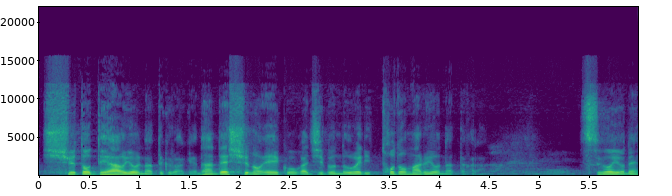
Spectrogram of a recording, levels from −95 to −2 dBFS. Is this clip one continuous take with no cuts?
yes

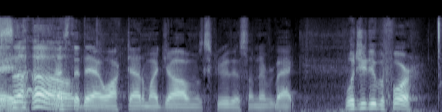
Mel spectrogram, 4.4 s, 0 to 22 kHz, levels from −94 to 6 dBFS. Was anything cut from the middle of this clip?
yes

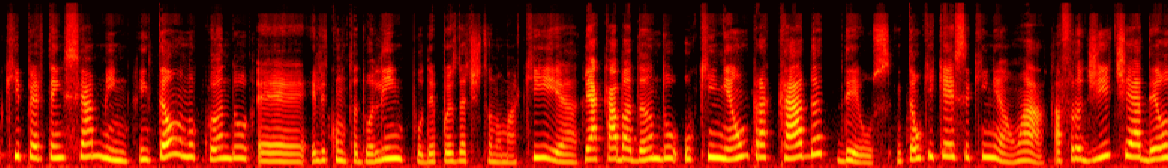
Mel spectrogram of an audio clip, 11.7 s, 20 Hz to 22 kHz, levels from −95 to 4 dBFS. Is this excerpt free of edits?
no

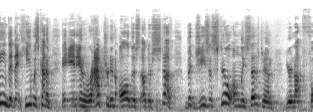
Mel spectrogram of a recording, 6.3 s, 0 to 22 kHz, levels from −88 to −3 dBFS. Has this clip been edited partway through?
no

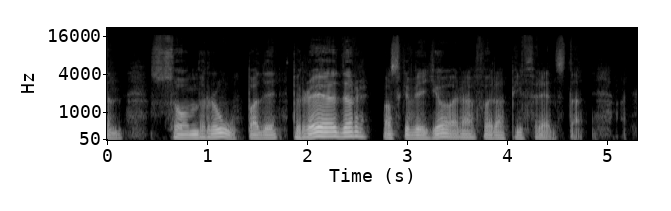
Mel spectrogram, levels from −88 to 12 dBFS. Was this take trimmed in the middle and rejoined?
yes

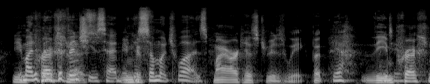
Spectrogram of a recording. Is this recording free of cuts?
no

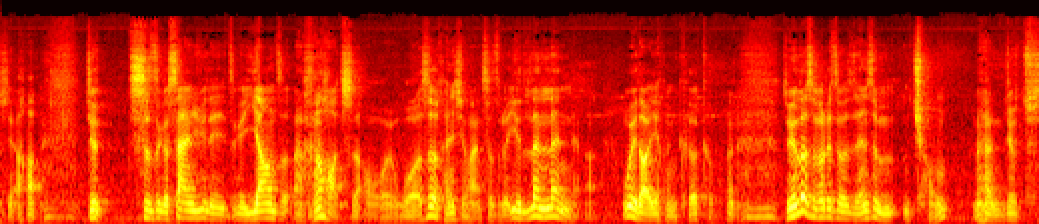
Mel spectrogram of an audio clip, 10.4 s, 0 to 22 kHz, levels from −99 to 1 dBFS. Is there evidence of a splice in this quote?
no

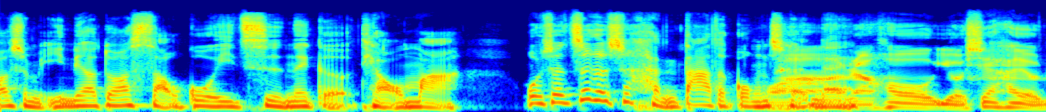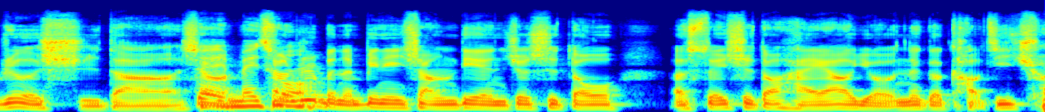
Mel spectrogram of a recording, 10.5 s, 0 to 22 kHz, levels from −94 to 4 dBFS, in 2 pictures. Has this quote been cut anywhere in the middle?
no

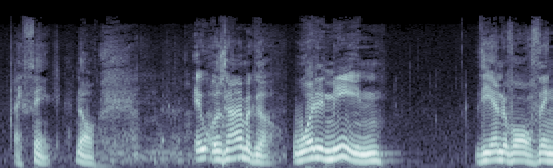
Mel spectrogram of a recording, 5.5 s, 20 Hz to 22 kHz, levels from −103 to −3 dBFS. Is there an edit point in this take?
yes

